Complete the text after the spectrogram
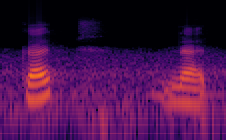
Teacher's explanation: Short low front spread vowel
